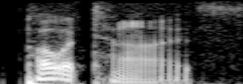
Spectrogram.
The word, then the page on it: Poetize: po·et·ize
